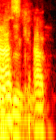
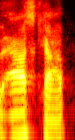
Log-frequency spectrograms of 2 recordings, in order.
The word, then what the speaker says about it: ASCAP: ASCAP. ASCAP. It is ASCAP. That's how they say it in Nashville, anyway.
